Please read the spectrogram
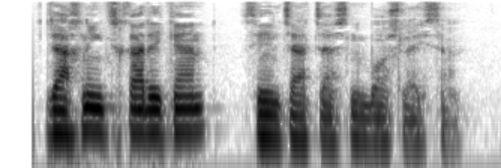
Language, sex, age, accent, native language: Uzbek, male, 18-24, Toshkent viloyati, Uzbek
